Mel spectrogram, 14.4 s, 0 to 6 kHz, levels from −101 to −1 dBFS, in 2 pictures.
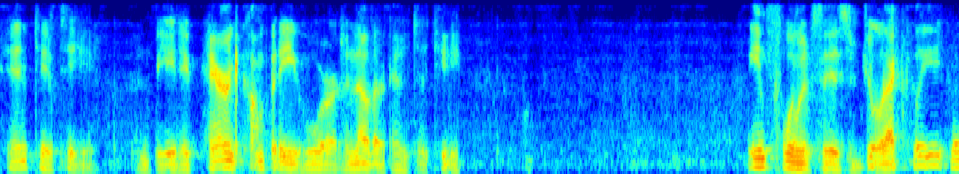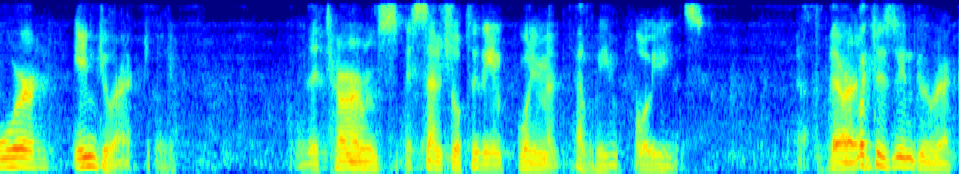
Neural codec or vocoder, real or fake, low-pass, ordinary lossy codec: codec, 24 kHz, 1.5 kbps, HILCodec; fake; 5.4 kHz; Opus, 32 kbps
